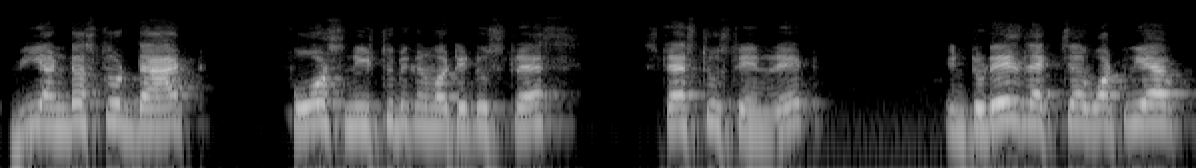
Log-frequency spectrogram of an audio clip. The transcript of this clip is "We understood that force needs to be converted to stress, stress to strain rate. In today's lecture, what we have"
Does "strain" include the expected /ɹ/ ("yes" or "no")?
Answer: no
